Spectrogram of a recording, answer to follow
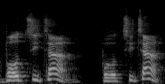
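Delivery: "Bocchi-chan" with pure o and held stop; Japanese pronunciation. Retold or imitated. Echoing the played Japanese clip.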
